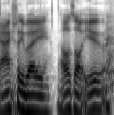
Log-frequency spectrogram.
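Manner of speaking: ordinary talk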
